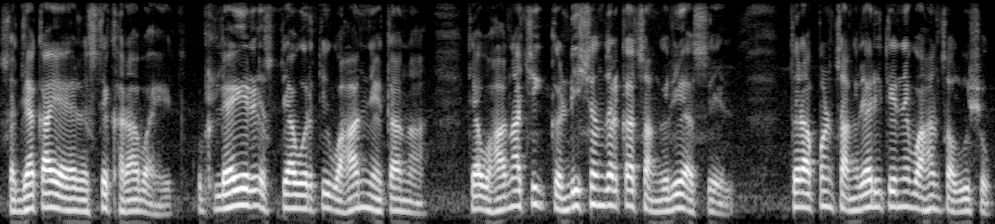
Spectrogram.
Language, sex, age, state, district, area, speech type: Marathi, male, 60+, Maharashtra, Kolhapur, urban, spontaneous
